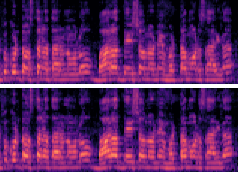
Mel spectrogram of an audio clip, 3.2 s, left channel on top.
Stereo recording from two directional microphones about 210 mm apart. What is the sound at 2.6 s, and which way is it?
Speech, 25° left (ahead or behind).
